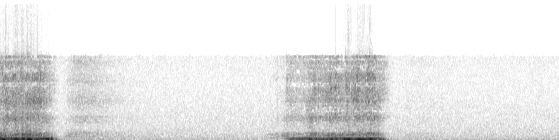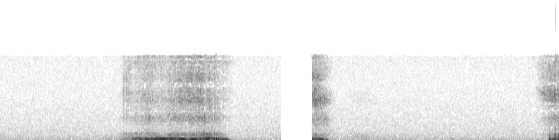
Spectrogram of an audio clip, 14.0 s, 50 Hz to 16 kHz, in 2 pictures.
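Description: Loud, rattling snores on each in-breath, about 14 a minute, with quiet pauses between them.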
